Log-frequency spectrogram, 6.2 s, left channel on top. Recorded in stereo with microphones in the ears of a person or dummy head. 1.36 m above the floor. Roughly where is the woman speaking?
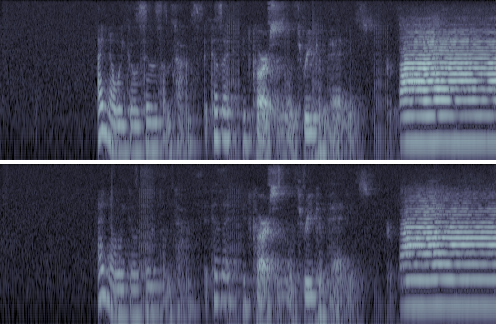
Left.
